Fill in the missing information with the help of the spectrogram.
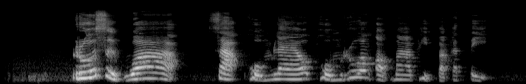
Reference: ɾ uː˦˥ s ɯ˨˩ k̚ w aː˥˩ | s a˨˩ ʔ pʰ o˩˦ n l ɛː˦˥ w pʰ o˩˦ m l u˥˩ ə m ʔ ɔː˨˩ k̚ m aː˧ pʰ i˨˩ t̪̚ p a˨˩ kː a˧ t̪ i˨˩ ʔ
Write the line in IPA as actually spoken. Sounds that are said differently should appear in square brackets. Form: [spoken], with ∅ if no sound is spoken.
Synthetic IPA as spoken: ɾ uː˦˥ s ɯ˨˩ k̚ w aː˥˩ | s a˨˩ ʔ pʰ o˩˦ [m] l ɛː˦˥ w pʰ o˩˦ m [ɾ] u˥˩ ə [ŋ] ʔ ɔː˨˩ k̚ m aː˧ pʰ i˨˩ t̪̚ p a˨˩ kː a˧ t̪ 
